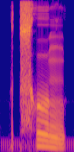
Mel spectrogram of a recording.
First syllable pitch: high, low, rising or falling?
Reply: falling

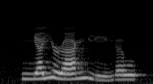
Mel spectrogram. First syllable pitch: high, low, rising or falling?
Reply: rising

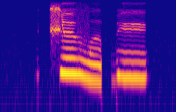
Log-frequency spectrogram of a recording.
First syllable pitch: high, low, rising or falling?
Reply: high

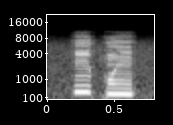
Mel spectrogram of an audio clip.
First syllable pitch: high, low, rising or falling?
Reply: falling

